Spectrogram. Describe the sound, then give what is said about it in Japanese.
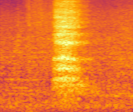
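One deep breath drawn in through the mouth, a breathy inhalation of about half a second that swells out of a quiet hiss and then fades. “深呼吸してみろ。吸って、”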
